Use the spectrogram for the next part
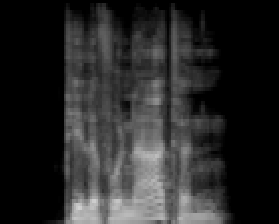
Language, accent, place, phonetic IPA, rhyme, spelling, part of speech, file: German, Germany, Berlin, [teləfoˈnaːtn̩], -aːtn̩, Telefonaten, noun, De-Telefonaten.ogg
- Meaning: dative plural of Telefonat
